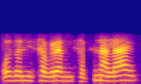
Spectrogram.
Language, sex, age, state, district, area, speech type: Bodo, female, 45-60, Assam, Chirang, rural, conversation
